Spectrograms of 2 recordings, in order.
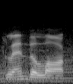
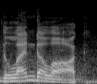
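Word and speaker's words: Glendalough: that I always have at home, it's called Glendelock. That's spelled G L E uh N D A L O U G H.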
